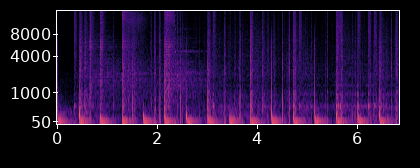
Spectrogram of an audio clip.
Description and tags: drum glitch
Glitchy/Noisy drum loop, made with hand drawn samples in Renoise (tracker) and with various included effects (delay, etc)
drum, drum-loop, drumloop, loop, noisy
